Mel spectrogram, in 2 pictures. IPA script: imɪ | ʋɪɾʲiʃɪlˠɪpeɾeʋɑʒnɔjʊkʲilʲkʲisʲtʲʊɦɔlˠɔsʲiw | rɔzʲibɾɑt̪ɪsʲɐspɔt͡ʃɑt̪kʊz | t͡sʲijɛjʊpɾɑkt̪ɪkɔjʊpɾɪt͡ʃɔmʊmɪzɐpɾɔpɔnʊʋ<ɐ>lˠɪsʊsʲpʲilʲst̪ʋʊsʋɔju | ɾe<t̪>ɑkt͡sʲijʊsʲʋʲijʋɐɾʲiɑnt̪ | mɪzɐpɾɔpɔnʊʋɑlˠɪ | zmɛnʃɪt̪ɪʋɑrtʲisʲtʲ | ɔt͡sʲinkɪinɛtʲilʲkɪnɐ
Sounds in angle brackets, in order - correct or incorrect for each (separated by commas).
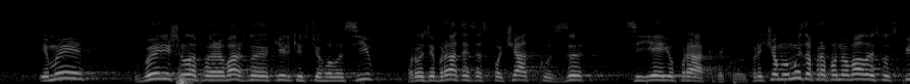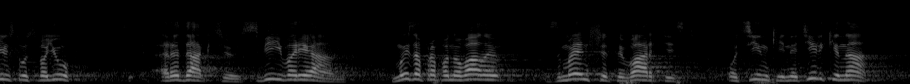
incorrect, incorrect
